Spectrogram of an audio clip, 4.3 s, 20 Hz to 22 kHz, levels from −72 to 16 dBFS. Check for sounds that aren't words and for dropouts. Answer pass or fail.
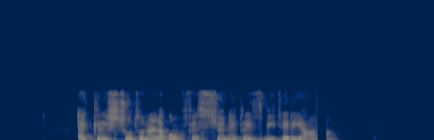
fail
